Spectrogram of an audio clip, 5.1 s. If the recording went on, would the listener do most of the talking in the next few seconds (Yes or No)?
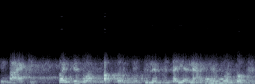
No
